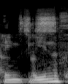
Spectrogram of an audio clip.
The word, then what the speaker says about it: Englenes: Nämlich auf dem Album ähm, Die Nacht der Blasphemie im Song Englenes Fall, spricht man das so aus? Eng ja, Englenes.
